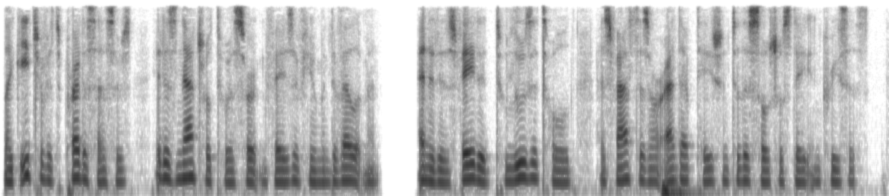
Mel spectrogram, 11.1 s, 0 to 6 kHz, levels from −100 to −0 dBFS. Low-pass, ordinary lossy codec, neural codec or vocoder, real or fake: 5.4 kHz; MP3, 48 kbps; none; real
